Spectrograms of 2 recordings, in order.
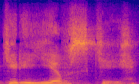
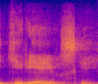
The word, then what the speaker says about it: Киреевский: «у нас принято говорить Кириевский, а не Киреевский».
